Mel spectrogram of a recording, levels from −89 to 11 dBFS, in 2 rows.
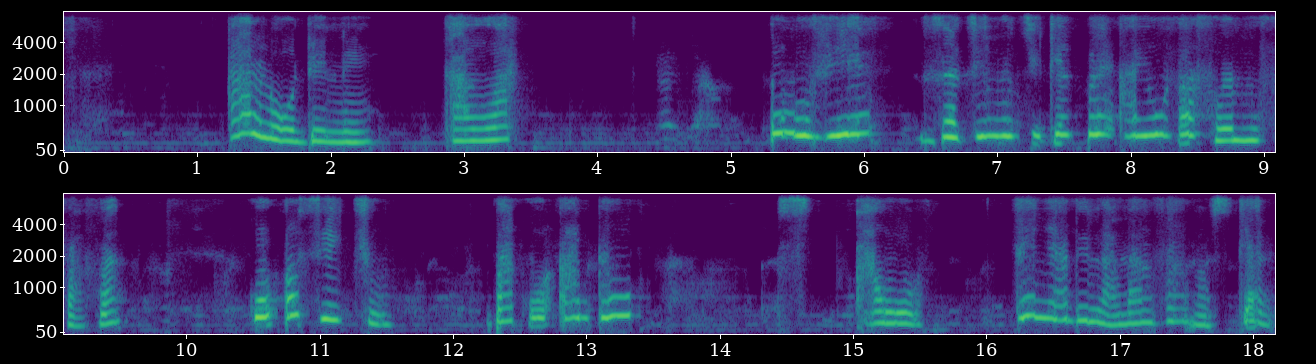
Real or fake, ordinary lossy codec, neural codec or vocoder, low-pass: fake; Opus, 32 kbps; codec, 16 kHz in and 24 kHz out, 0.6 kbps, FireRedTTS-2 codec; 7.2 kHz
